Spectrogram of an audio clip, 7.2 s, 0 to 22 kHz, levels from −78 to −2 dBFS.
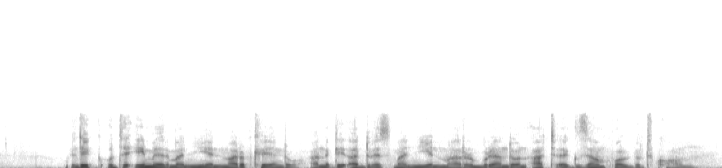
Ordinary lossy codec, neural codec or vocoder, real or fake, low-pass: none; codec, 16 kHz in and 24 kHz out, 0.6 kbps, FocalCodec, streaming, 4096 codes; fake; 7.2 kHz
